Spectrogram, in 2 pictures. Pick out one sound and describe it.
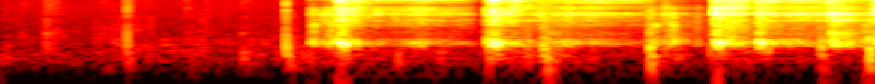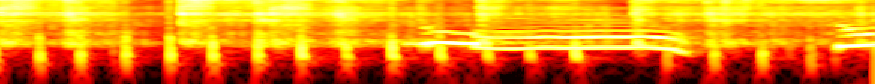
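A sword strikes monsters in quick repeated hits.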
